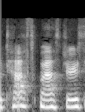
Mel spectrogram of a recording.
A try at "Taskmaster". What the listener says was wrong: You're saying it with you're pluralizing it.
